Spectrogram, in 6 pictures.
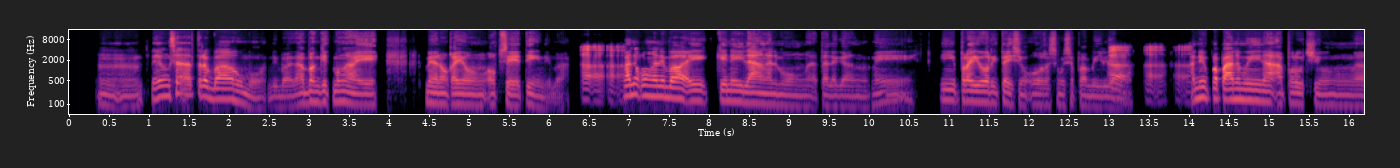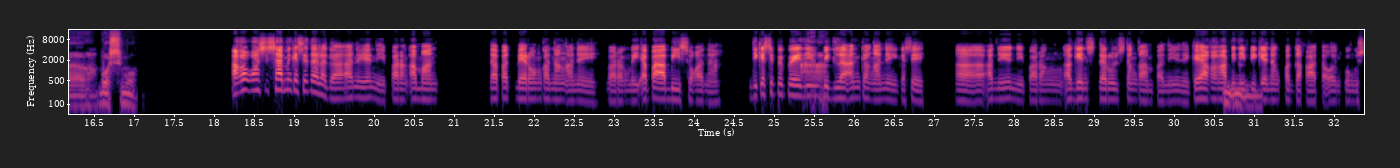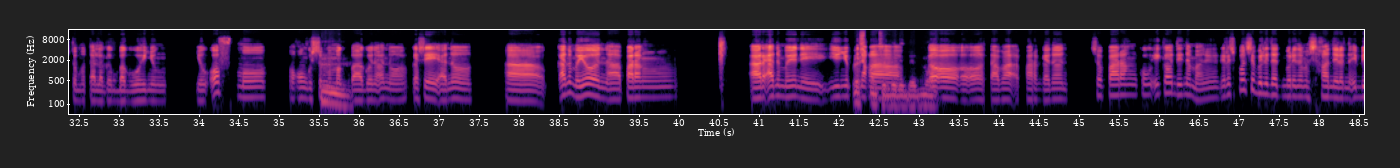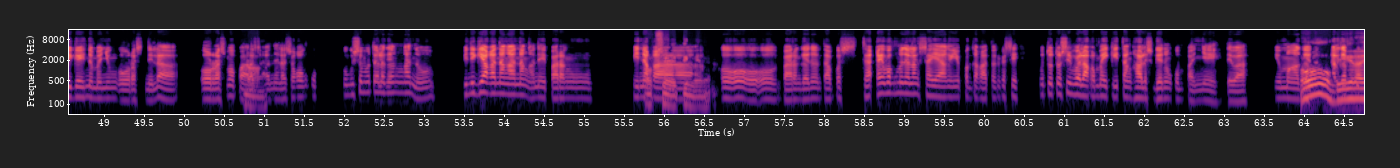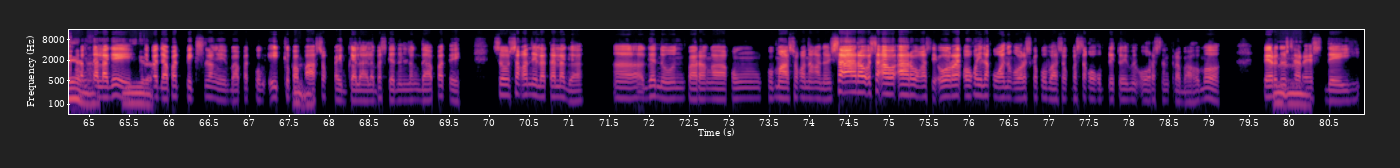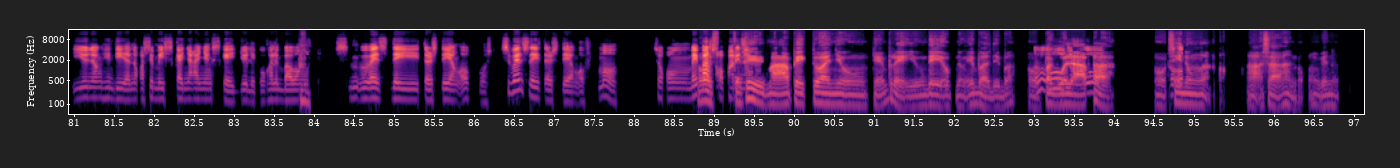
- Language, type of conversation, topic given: Filipino, podcast, Paano mo pinangangalagaan ang oras para sa pamilya at sa trabaho?
- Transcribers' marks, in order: tapping; tsk; throat clearing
